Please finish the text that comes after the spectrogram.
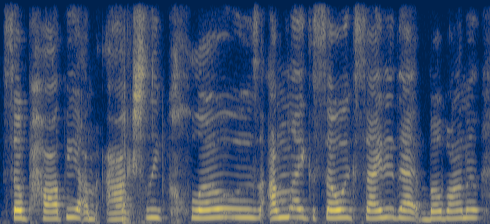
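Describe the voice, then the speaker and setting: A woman's voice: sits high, fairly even intonation, a little slow, darkish tone. A woman reading tarot on a live stream, rambling with many filler words and losing her voice from being sick. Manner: gushing thanks to viewers. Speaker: tarot reader.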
